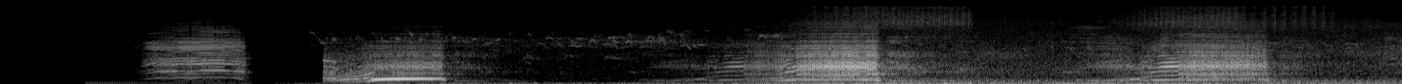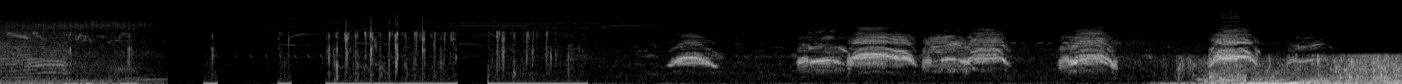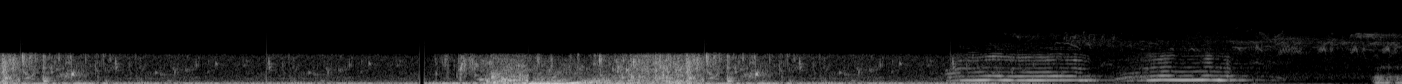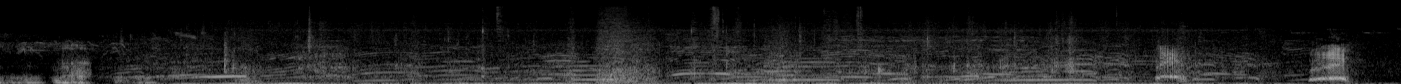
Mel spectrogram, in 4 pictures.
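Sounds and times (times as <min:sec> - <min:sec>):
cattle mooing: 0:01.3 - 0:02.5.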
